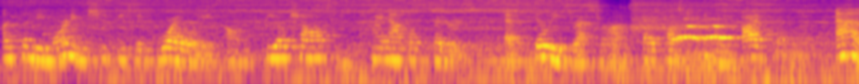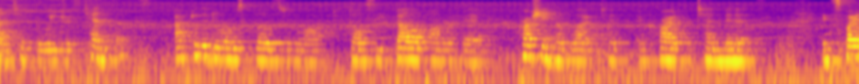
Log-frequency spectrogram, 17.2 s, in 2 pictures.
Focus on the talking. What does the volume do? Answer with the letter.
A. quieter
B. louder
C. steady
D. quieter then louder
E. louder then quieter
C.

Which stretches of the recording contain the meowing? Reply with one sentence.
The meowing can be heard from 6.2 to 8.2 s.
